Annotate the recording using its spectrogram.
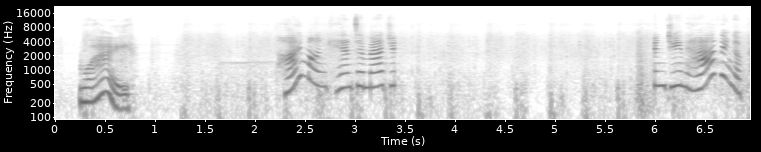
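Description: Footsteps run softly through grass.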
